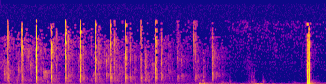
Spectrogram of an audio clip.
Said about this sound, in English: And I praise God for that. And let's give God a hand clap of praise and thank Him for that.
